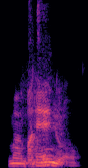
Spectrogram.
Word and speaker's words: Montaniel: Montaniel. Yeah. Sorry. There's two ways. There's the true way, which is Montaniel. That's Montaniel. The Filipino way. And then the Americanized way is Montaniel, like Daniel with a T.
